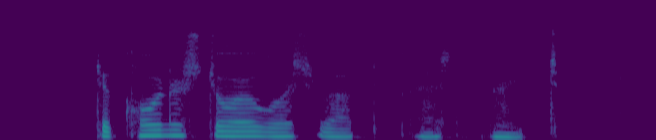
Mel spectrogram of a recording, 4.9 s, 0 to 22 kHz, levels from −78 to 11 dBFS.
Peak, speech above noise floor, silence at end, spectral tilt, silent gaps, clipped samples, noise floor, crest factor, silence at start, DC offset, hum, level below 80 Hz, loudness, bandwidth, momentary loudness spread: -28 dBFS; over 47 dB; 0.75 s; -7.5 dB/octave; none; under 0.1%; under -90 dBFS; 18 dB; 0.75 s; under 0.1%; none; -78 dBFS; -45 LUFS; 10.5 kHz; 17 LU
